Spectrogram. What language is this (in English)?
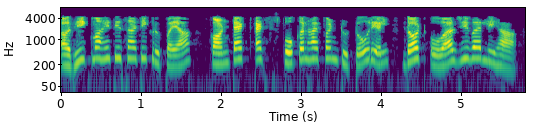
Marathi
